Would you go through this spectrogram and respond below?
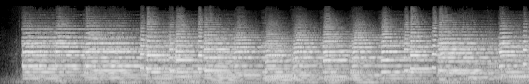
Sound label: Trumpet Tune; Purcell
